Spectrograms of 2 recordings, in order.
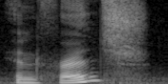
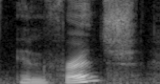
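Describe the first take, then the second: No difference in how they are said.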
